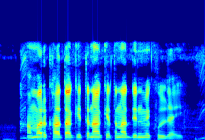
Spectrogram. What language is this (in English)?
Bhojpuri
